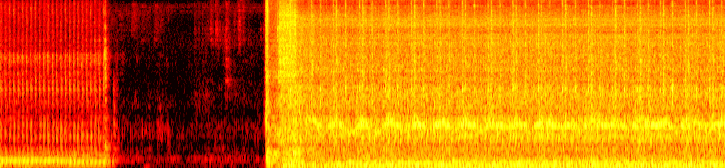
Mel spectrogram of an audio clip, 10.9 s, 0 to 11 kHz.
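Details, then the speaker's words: VW Bus with electric fuel pump and newly installed fuel pump controller/relay: at key-on the pump hammers for about 3 seconds then stops, and the engine then catches and idles steadily; working as intended. "What happens is I turn the key on, and you'll hear that the fuel pump kind of hammering away for about 3 seconds, and then it turns off."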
